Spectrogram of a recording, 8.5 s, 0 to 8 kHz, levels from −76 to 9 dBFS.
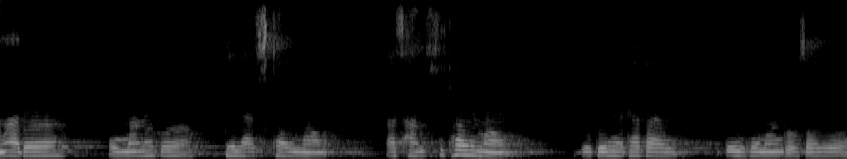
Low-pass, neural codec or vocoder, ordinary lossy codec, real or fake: none; codec, 16 kHz, 8 kbps, FunCodec, trained on Chinese and English, 25 frames a second; none; fake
